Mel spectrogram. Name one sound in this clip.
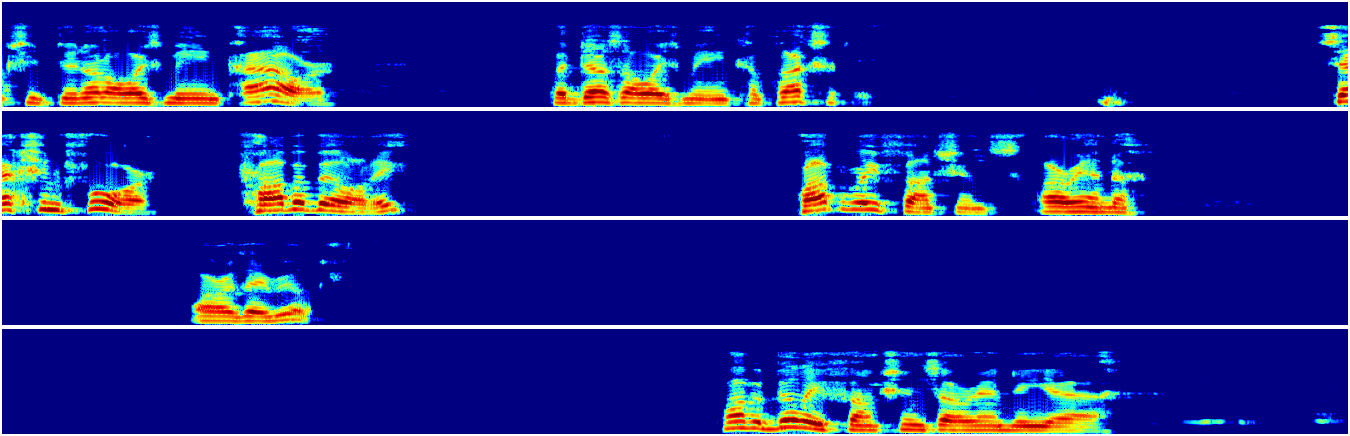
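A man speaks calmly through a microphone, explaining in short phrases with pauses.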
